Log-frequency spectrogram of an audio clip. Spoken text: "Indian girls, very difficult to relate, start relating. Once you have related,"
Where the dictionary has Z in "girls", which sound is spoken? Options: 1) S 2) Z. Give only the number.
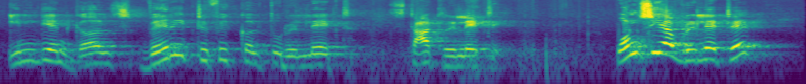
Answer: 1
